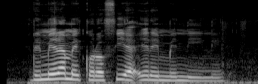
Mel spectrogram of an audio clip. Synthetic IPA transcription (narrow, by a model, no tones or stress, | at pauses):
ɾemeɾamekɔɾɔfiaʔeɾemenini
